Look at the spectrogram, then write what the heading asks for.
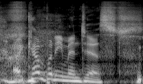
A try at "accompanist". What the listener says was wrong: I think people add more syllables to that word. There's accompanist, accompaniment-ist. It's just accompanist. It's simpler than you think. Accompanist.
